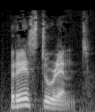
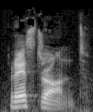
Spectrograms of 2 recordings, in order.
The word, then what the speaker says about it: restaurant: Example 9, এটাও সব সময় আমরা বলে থাকি রেস্টুরেন্ট, কিন্তু এটা ভুল উচ্চারণ। সঠিক উচ্চারণ হবে restaurant.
